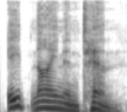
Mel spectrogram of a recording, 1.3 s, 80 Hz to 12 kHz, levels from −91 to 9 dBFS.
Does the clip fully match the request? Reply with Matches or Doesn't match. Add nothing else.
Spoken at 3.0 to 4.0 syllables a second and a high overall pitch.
Doesn't match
